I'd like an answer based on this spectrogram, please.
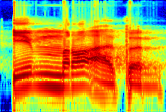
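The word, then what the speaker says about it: امرأة: pakai alif lam almaratu kalau tanpa alif lam dibacanya imroatun imroatun seorang wanita nah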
